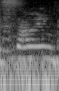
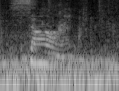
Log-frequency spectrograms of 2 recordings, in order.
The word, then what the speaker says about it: sine: the equation for the sine curve is SI NX now I know when you look at that you think sin but that is pronounced sine so in this classroom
